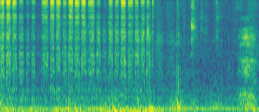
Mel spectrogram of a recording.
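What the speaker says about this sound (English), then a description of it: "Sketching his hair a little bit." A graphite pencil sketches hair strokes on paper, rapid rhythmic scratchy rubbing close up, quick repeated short strokes giving way to slower, softer shading.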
